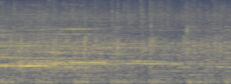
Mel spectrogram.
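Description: Theatre audience applauding and cheering over the onstage band's curtain-call music, with one long held note fading out about a second and a half in.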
